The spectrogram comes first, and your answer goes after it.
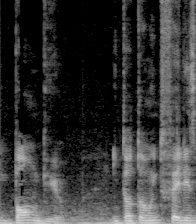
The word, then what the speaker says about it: Beomgyu: É Bongyu e Taeyeon. São os nomes que eu tava pronunciando errado. Eu sempre lembrava do Taehan e eu falava Taehan achando que era a mesma pronúncia, mas é Taeyeon e Bongyu.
